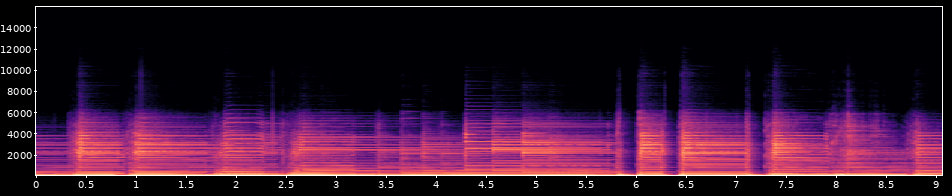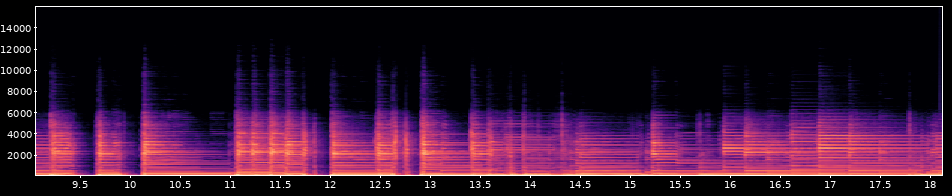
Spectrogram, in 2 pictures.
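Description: Electric guitar, a Gibson Slash Les Paul, playing chords through a Marshall DSL40 valve combo on the clean mode of its clean channel. The chords ring and are let to sustain, with short breaks between phrases about ten, twelve and fourteen seconds in.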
